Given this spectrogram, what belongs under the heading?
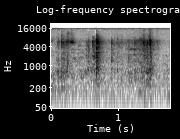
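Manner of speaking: barely voiced, slow whisper. Real, not acted. Repeats, whispered.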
